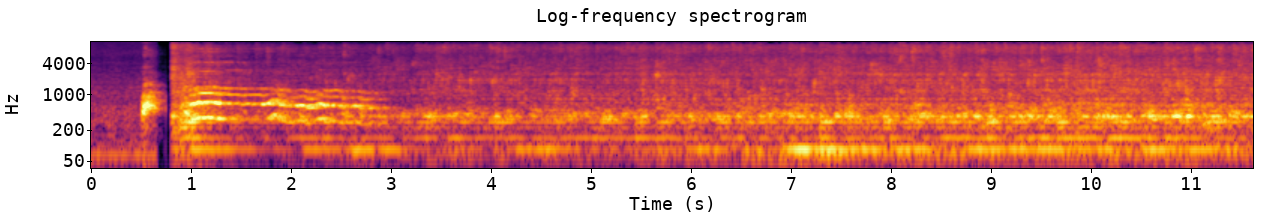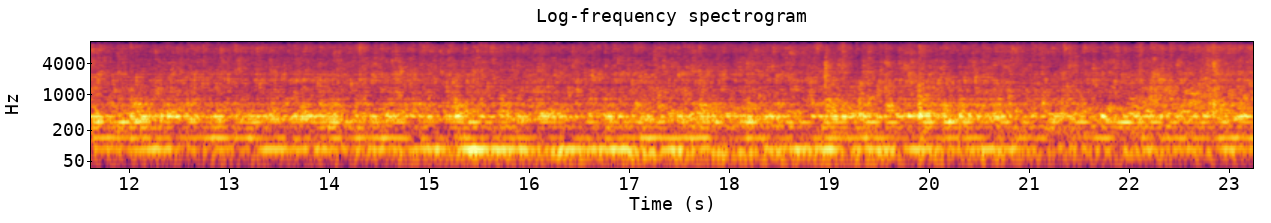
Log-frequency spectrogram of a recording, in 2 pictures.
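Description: Hot water runs steadily from a tap to fill a bath, a continuous close rushing stream that follows a short voice and a knock at the start.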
